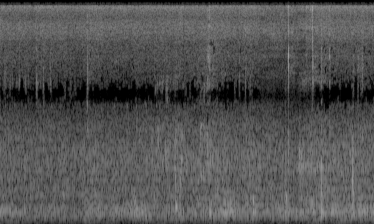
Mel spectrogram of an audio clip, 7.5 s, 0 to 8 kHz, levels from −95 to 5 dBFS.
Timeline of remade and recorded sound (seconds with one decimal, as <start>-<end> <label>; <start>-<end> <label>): 0.0-5.2 recorded; 5.2-6.3 remade; 6.3-7.5 recorded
